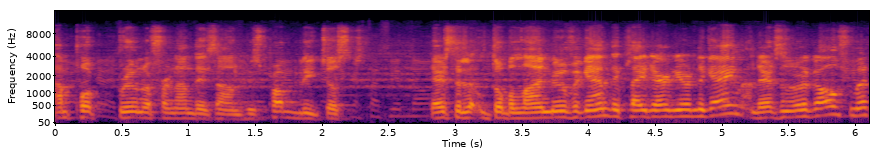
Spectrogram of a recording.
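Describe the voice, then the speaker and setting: A man with an Irish accent talks very fast in an animated tone at a fairly high pitch. Noticeable background noise is present. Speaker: handball commentator. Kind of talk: casual chat.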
